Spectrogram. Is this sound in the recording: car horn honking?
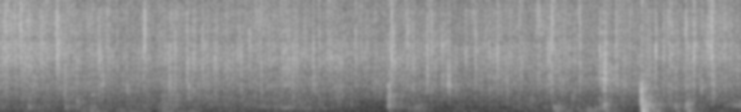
no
